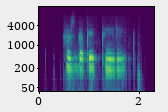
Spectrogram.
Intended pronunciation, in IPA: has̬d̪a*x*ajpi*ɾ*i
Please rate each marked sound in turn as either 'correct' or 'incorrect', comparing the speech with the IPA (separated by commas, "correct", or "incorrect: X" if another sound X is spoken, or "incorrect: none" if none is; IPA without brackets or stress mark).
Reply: incorrect: k, correct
